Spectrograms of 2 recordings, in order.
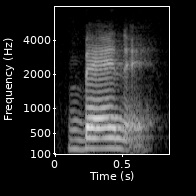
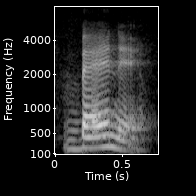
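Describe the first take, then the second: No difference in how they are said.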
